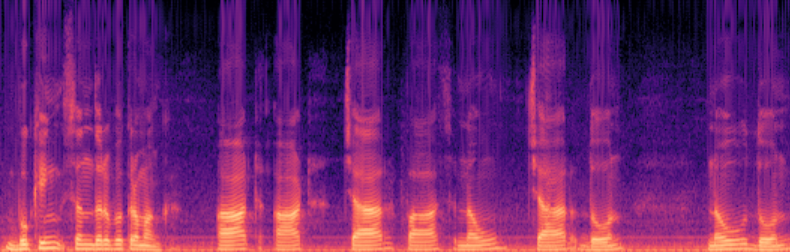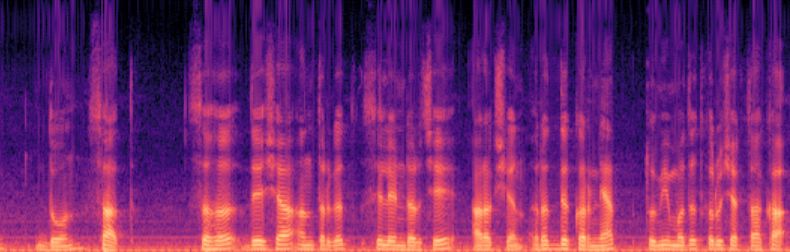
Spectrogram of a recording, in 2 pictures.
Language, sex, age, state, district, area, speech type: Marathi, male, 45-60, Maharashtra, Osmanabad, rural, read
